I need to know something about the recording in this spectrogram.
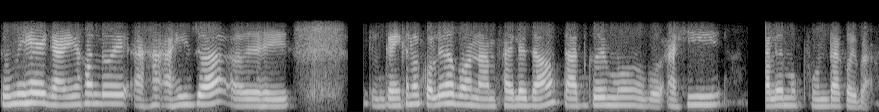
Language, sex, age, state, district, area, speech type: Assamese, female, 45-60, Assam, Dibrugarh, rural, conversation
